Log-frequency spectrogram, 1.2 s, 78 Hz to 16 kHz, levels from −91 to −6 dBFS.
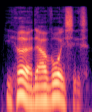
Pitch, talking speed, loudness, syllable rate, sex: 135 Hz, 205 wpm, -15 LUFS, 4.8 syllables/s, male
